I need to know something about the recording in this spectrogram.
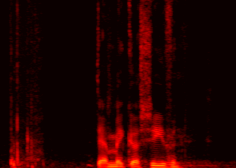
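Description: A man asks a short question calmly.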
